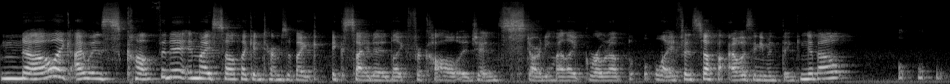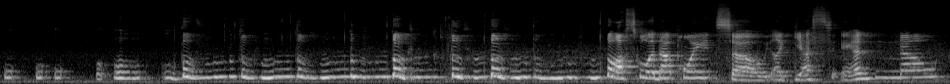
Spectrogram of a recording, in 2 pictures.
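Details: Woman, 25, with a severe stutter, first recorded at 18; stuttering.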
